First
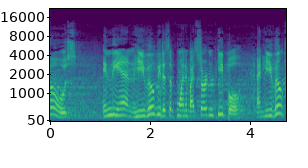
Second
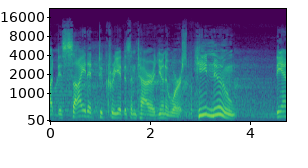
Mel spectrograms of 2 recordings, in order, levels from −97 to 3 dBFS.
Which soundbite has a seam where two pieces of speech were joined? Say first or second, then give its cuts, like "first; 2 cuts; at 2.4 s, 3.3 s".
second; 1 cut; at 2.7 s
